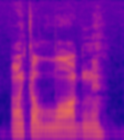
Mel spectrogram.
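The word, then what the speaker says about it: Oinkologne: Oinkalogn. Is that like baloney, where the GN is silent?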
